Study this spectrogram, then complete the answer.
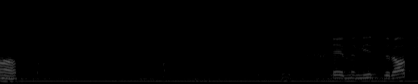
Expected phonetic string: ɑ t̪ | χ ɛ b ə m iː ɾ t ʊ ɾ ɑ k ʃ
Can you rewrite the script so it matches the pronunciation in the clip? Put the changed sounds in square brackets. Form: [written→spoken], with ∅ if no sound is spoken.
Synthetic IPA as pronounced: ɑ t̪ | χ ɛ [b→m] ə m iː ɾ [t→t͡s] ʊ ɾ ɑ [k→p] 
